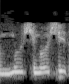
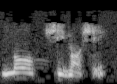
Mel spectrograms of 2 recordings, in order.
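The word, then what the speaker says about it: moshi moshi (もしもし): Like when you said, you knew mushi mushi, that's actually incorrect pronunciation, for hello over the phone. It's moshi moshi. – Moshi moshi. – Yes, mushi means bug. You essentially said bug bug, but, moshi, and that's really just listening very carefully to their pronunciation.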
